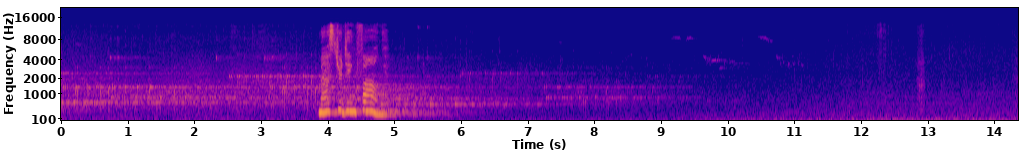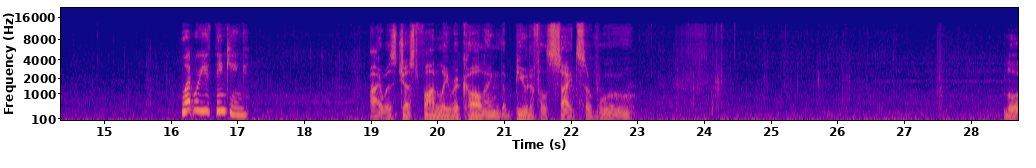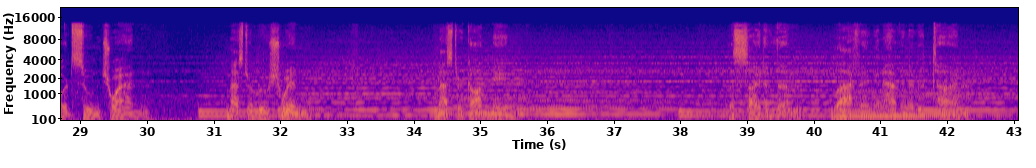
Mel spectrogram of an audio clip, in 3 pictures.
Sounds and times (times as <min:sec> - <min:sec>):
Speech: 0:03.9 - 0:05.0, 0:16.2 - 0:17.2, 0:19.0 - 0:23.0, 0:28.5 - 0:30.1, 0:31.2 - 0:32.5, 0:34.3 - 0:35.6, 0:38.7 - 0:42.4.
